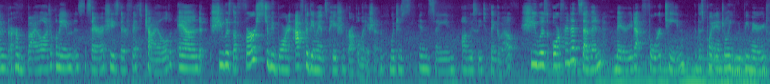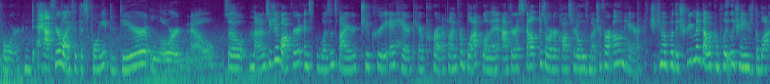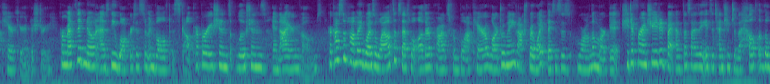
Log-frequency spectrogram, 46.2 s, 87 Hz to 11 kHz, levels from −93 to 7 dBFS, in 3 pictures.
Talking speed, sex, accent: 190 wpm, female, American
